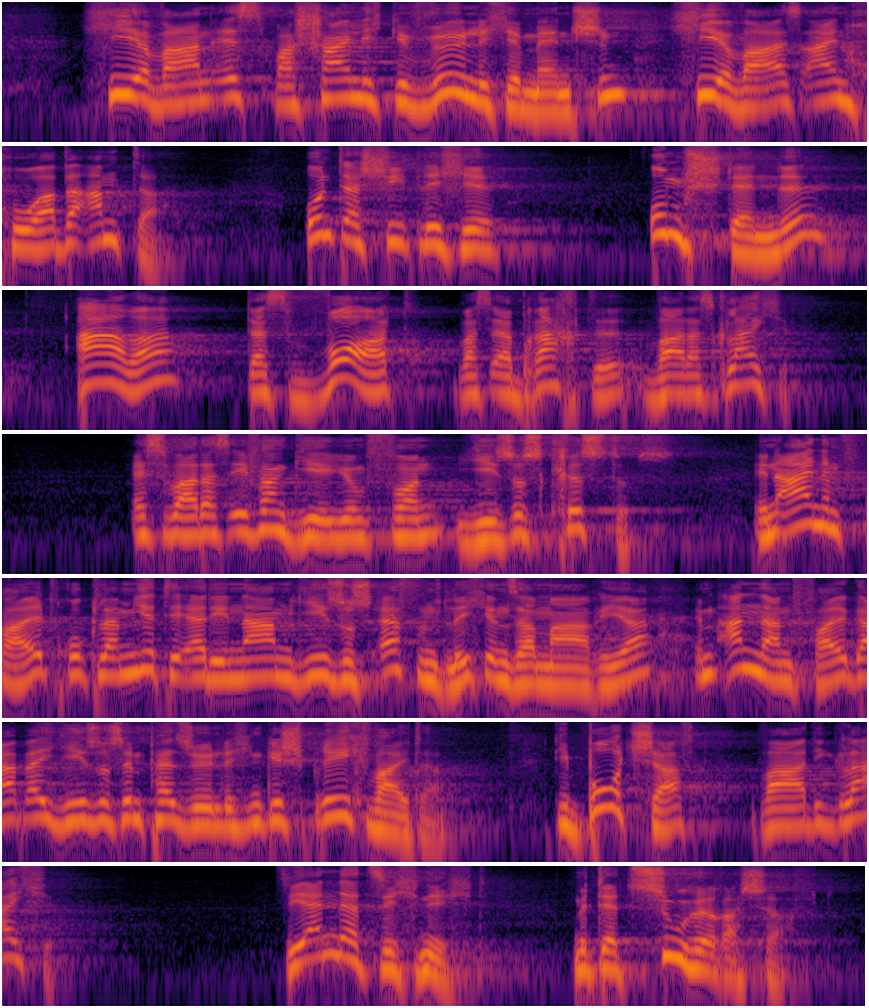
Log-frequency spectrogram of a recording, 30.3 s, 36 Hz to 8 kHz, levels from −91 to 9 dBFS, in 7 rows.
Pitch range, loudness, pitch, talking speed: 150-200 Hz, -26 LUFS, 170 Hz, 125 wpm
